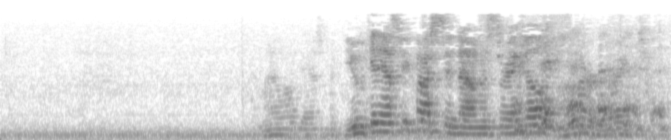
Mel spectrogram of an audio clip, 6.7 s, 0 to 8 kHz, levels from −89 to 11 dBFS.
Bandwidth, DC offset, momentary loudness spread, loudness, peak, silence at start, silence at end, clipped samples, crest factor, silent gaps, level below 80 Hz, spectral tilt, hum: 6 kHz; under 0.1%; 23 LU; -33 LUFS; -18 dBFS; 0 s; 0 s; under 0.1%; 18 dB; none; -56 dBFS; -4 dB/octave; none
